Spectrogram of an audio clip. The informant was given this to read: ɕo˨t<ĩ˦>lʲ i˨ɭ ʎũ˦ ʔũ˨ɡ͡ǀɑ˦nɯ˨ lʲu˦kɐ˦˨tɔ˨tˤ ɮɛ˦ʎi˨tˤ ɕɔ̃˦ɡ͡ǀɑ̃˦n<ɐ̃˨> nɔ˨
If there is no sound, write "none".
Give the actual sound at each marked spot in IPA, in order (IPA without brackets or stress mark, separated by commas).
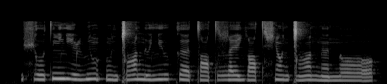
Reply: ĩ˦, ɐ̃˨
